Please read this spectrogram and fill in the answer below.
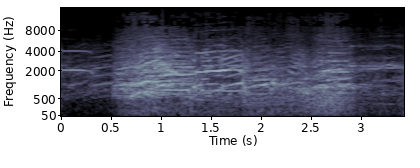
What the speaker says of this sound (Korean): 일부러 더 환호하며 맞았습니다.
